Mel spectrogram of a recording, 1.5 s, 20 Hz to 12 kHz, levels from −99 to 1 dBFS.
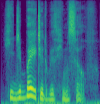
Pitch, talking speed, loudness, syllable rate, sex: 150 Hz, 160 wpm, -18 LUFS, 5.2 syllables/s, male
